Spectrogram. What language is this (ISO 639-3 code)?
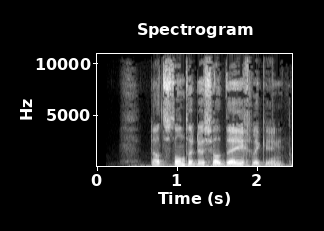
nld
